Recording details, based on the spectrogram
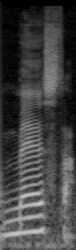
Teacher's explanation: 끝에서 두 번째 있는 바울을 강하게 스트레스를 준다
